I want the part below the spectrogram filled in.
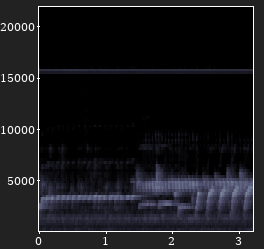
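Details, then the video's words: Canary song for coaching young birds to sing: a long pure whistled note held steady, breaking into layered trills and a quick series of rising sweeps. "canto do canário do reino ,para ensinar canário."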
